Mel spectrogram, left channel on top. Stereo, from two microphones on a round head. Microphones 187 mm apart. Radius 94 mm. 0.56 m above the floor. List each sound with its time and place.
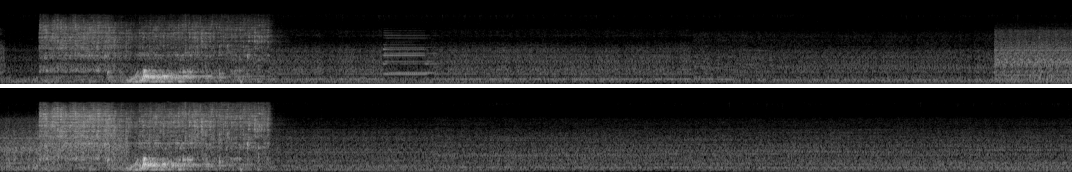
0.4 s a toilet flushing: 40° right (ahead or behind), 2.5 m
